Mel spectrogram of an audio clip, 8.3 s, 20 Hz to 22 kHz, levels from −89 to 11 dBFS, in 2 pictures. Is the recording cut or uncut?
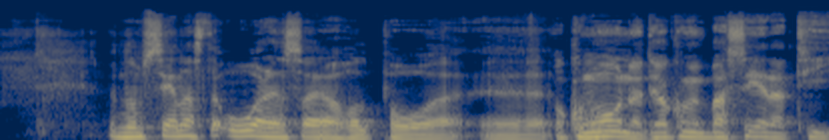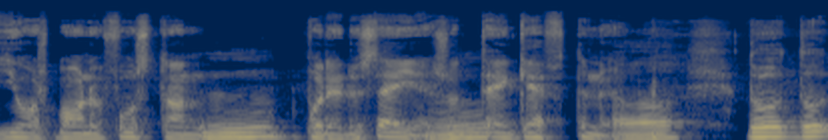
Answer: uncut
